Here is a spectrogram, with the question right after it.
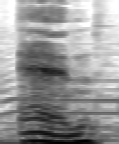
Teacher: you are blocking airflow by pressing your tongue against the back of your upper teeth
